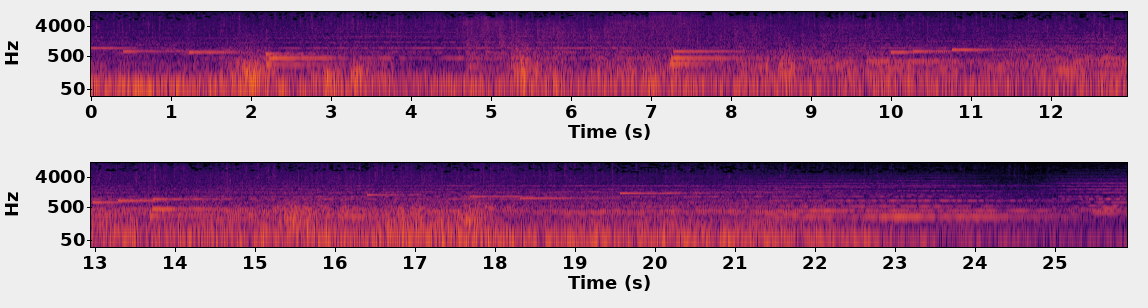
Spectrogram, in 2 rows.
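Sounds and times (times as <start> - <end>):
house fire burning and crackling: 0.0 - 25.9
sustained musical tones: 0.0 - 25.9.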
